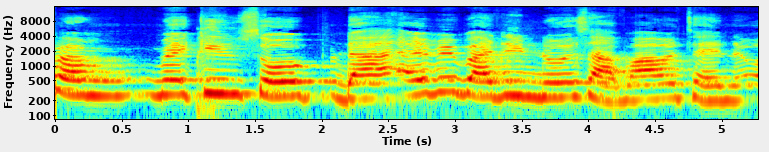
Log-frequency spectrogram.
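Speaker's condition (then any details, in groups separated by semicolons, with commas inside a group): Cerebral palsy; from birth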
